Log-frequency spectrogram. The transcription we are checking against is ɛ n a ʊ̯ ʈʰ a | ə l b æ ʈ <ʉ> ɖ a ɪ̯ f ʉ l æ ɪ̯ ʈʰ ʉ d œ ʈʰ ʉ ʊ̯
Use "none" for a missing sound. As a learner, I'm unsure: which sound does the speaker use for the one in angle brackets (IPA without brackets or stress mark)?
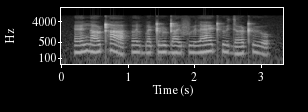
ʉ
